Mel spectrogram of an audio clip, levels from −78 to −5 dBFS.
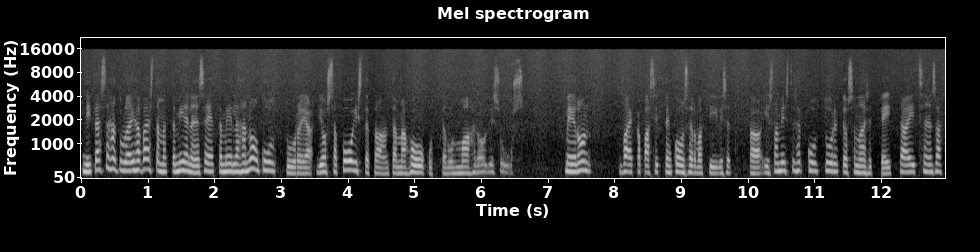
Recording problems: hiss; loud; throughout; 8 dB below the speech

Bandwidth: 15.5 kHz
